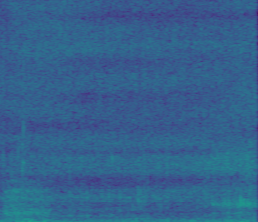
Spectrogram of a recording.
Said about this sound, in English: That's the sound of me pouring Coca-Cola into some Kraken rum.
